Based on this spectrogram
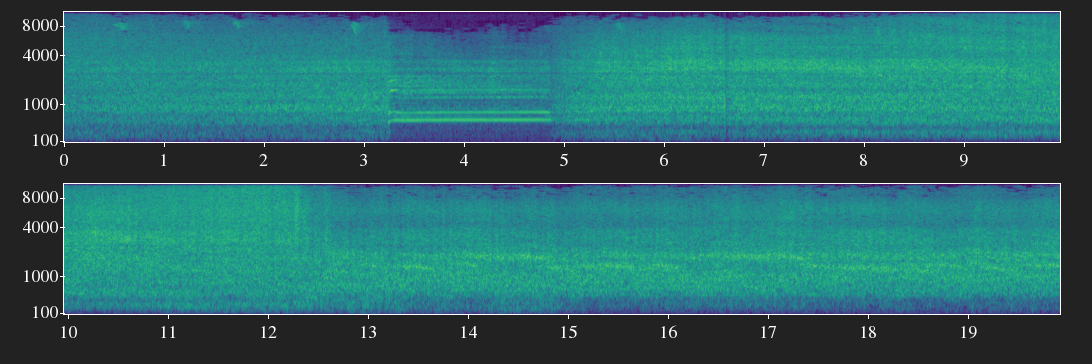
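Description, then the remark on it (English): A steam locomotive thunders down the rails, loud, with a steady roaring rumble throughout and a short whistle blast early on. No one speaks. “But I want you to watch a short video clip of a steam locomotive, not quite this size, but a steam locomotive crushing it down the rails.”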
